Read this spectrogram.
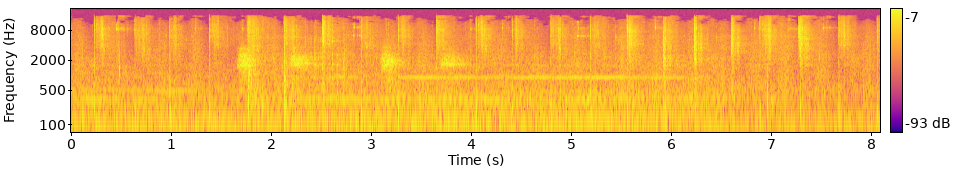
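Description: Footsteps crunch on a gritty floor at a steady walking pace.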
